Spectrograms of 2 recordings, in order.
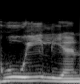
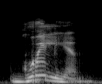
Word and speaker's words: William: Entonces, las personas cuando dicen William en español, están pronunciando mal, porque nosotros en español tendemos a hacer la W como el sonido de la sílaba gu, William, y no es gu, es una U, William, William, William, ¿sí?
